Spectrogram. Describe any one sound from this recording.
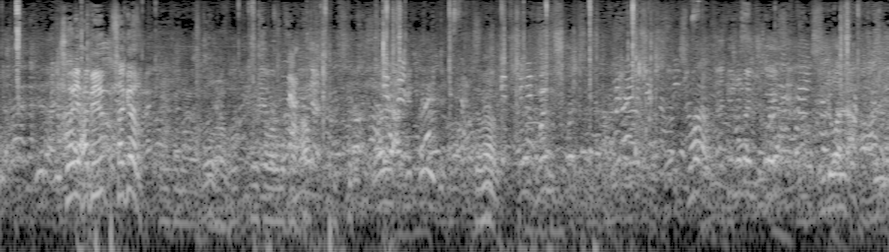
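Several men talk and chatter close by.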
